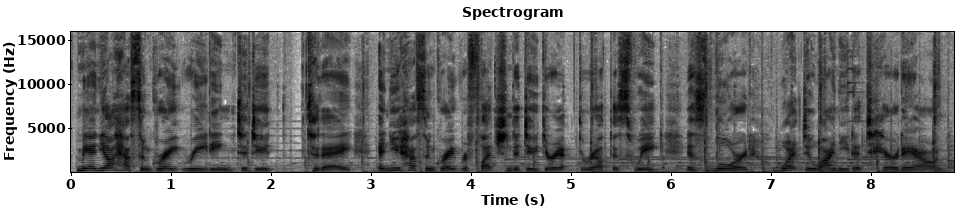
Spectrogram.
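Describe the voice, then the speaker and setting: A woman's voice: mid-range voice, normal speed, soft background music. A woman teaching a Bible study lesson, retelling a story in a casual, conversational way and acting out the characters' lines. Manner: lively, conversational retelling with acted-out quotes.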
